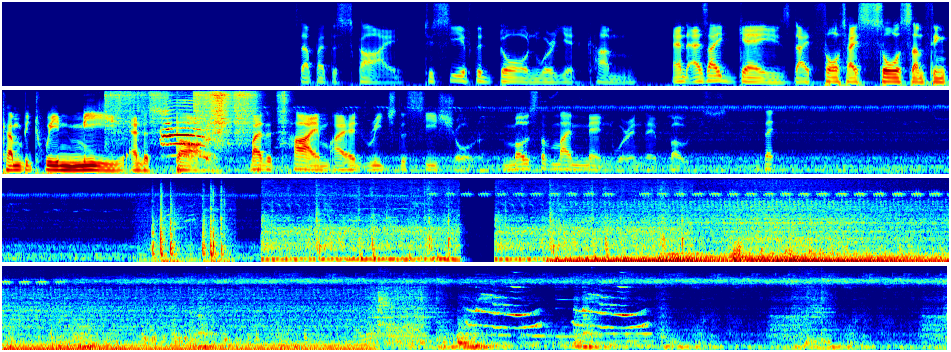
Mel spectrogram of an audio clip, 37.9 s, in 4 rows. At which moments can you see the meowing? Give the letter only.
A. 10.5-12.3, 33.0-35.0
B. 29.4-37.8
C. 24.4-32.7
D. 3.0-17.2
A.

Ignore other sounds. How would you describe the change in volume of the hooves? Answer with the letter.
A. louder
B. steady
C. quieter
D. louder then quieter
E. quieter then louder
C.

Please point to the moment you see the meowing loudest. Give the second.
11 s.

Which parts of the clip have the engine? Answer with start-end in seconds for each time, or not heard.
24.4-32.7.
